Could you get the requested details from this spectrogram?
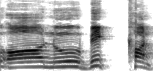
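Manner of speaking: অনুবীক্ষণ stretched very slowly, syllables apart; slow syllable demo. Shown as a demonstration. Teacher slowly sounds out অনুবীক্ষণ so students count syllables.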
